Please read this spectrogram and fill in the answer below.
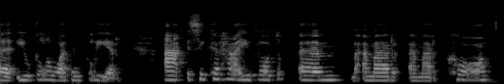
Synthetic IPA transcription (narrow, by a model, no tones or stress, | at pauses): əːʔɪwɡlˠəwadənɡlˠiːrasikʰərɦajvoːdəːma̰maramarkʰɔːd̥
